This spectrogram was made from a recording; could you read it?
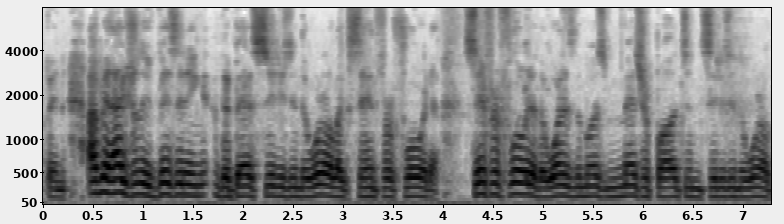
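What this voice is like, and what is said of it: Imitates another person's voice. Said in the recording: “this is my best impression. ... in Donald Trump voice”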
